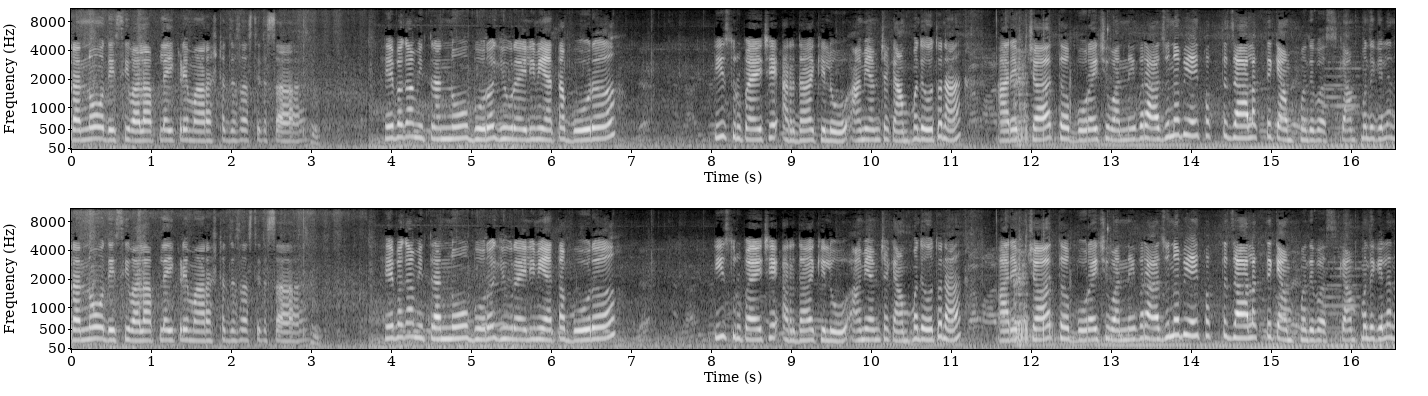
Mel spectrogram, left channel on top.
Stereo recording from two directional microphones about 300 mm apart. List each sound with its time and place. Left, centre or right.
0.0 s a woman's voice: centre
3.9 s a woman's voice: centre
8.0 s a woman's voice: centre
16.2 s a woman's voice: centre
